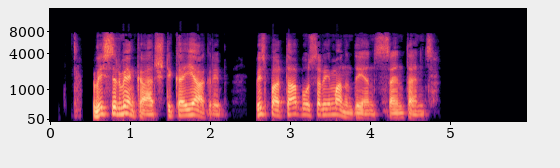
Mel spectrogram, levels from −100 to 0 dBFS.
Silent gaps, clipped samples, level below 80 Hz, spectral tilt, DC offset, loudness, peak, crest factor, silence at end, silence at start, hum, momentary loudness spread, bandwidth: 0.41-0.53 s, 2.46-2.57 s; under 0.1%; -56 dBFS; -5.5 dB/octave; under 0.1%; -16 LUFS; 0 dBFS; 18 dB; 1.15 s; 0.3 s; none; 11 LU; 8 kHz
